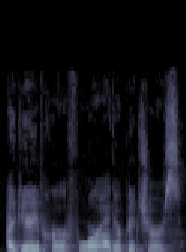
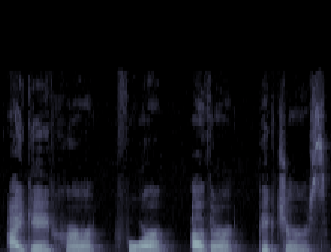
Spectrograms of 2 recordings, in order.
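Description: First: The sentence is said at a fast pace. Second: The sentence is said at a slow pace.

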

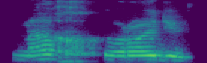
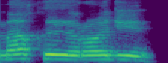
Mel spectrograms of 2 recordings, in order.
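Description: First: The kh sound is held for a moment. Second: The kh sound is cut off quickly. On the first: The speaker calls it right. "ха у нас чуть-чуть протягивается" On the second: The speaker calls it wrong. "не говорим махроди"

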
